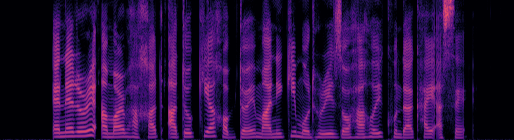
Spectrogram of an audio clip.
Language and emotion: Assamese, neutral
